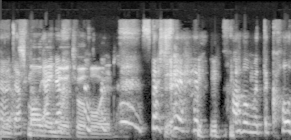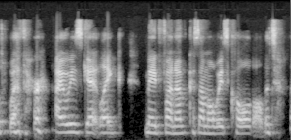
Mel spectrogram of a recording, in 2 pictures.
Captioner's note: laughing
